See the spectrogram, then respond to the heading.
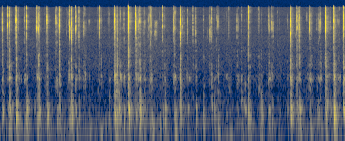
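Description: Fingertips with long nails type on the black plastic keys of a red laptop, producing a steady run of quiet, crisp key taps. Each tap is a short, bright click with a soft low thump underneath and almost no ring.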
